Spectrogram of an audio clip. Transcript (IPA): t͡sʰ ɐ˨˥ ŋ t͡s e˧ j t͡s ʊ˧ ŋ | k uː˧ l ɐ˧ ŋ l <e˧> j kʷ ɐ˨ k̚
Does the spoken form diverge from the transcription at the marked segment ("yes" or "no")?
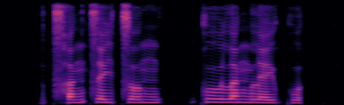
yes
